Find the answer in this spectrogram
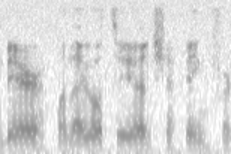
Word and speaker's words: Jönköping: By the way, you guys owe me 1 beer when I go to Jönköping for not bitching about rolling on the road, right?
